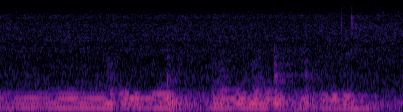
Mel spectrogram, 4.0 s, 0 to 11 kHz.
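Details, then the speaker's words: Raw-graphite air bearing spindle thrust bearing being preloaded with weight: steady low buzz around 130 Hz, breaking and resuming amid handling knocks; air hammer oscillation from too much flow through porous graphite, fixed by impregnating it to reduce porosity. "so you get this air hammer effect where there's too much flow through the gap and basically the thing is just oscillating up and down"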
